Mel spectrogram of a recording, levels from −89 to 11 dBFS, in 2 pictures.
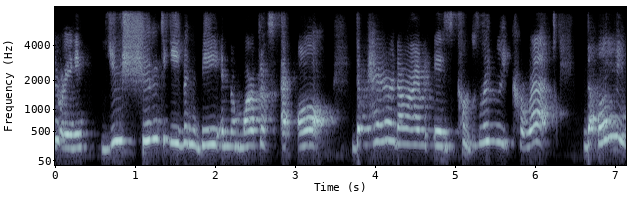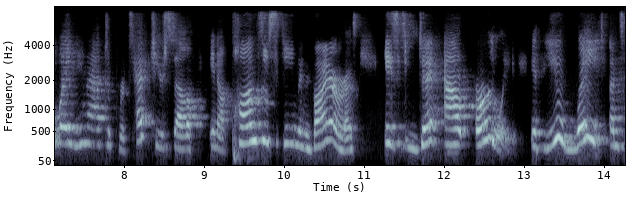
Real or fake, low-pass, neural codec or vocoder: fake; 7.2 kHz; codec, 16 kHz, 1 kbps, X-Codec, HuBERT features, trained on general audio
